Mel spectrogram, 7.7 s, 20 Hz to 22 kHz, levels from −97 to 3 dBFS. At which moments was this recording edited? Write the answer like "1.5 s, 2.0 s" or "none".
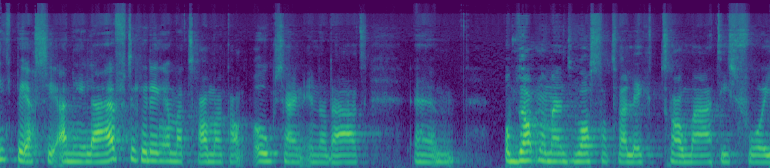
none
